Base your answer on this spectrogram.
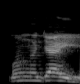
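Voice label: "mengejai", Malay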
